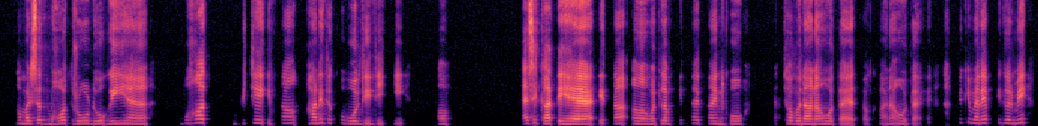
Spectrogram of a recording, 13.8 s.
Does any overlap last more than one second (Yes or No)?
No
